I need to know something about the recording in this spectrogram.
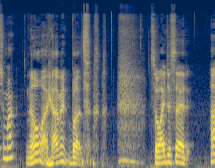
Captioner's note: laughs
